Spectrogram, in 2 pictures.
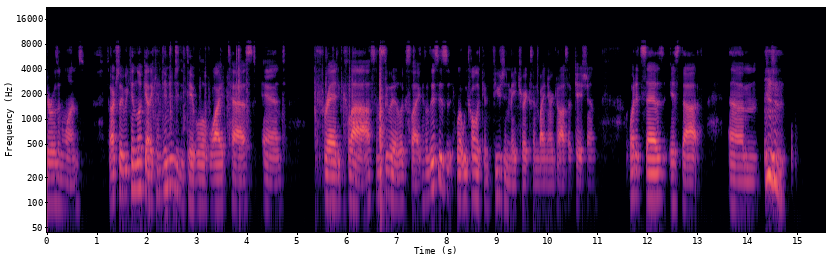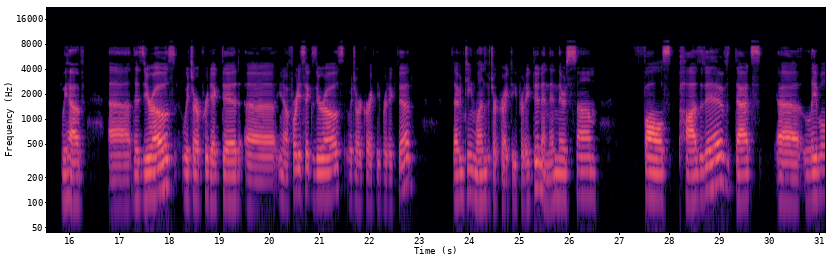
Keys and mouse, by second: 1.6-6.6 typing.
